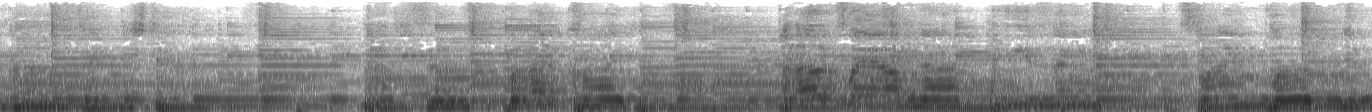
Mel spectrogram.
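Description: A live band plays an instrumental passage of a folk song, led by plucked acoustic guitar.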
